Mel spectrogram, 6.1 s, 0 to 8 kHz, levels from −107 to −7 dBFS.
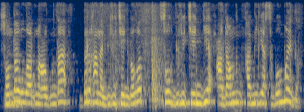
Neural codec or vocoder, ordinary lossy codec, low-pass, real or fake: none; none; 7.2 kHz; real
